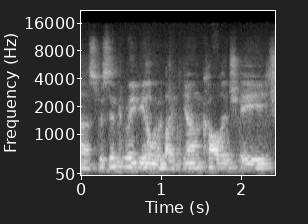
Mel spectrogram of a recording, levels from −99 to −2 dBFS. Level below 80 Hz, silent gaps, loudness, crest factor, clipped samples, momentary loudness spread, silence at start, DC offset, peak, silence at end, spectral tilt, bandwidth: -70 dBFS; none; -17 LUFS; 14 dB; under 0.1%; 4 LU; 0 s; under 0.1%; -2 dBFS; 0 s; -5.5 dB/octave; 11.5 kHz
